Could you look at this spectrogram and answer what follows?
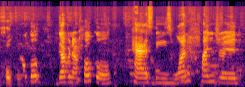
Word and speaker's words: Hochul: Hokel. Hochul, Governor Hochul has these 100 licenses designated for people who have passed marijuana charges.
